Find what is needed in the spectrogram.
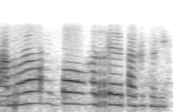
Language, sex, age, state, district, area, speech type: Odia, female, 18-30, Odisha, Rayagada, rural, conversation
